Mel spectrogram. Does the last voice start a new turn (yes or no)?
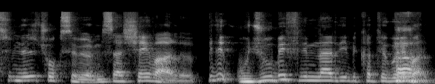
yes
